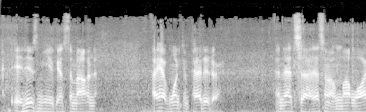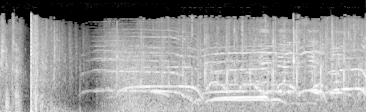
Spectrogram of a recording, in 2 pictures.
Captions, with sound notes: It is me against the mountain. I have one competitor. And that's Mount Washington. (gun blasting) (competitors applauding)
